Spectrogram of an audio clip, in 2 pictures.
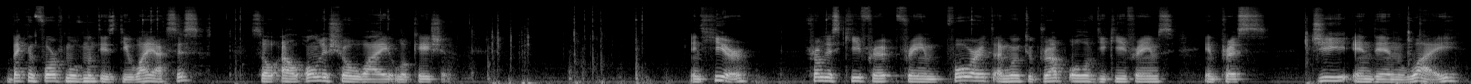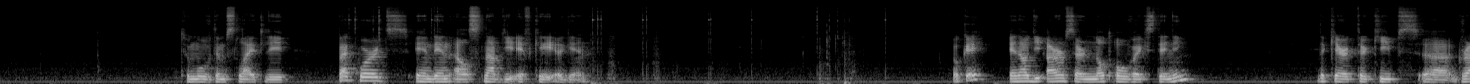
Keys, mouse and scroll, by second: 2.3-3.4 drag, 4.9 a, 5.2 KP_Decimal, 5.8 shift+click, 6.4 click, 8.3-9.8 drag, 13.0 g, 21.1-22.9 drag, 23.0 middle click, 23.2 z, 23.6-29.4 drag.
